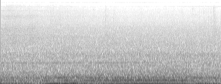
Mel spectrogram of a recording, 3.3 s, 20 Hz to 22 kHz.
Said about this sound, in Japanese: 27号系統愛川駅前行きまもなく発車します。 まもなく発車します。 27号系統愛川駅前行き発車します。扉閉まります。 お待たせしました。発車します。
